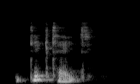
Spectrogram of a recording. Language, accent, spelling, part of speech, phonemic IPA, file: English, Southern England, dictate, noun, /ˈdɪkˌteɪt/, LL-Q1860 (eng)-dictate.wav
- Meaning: An order or command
